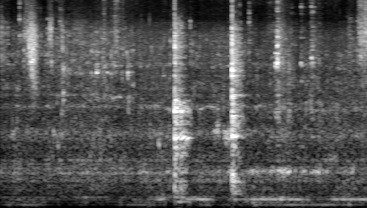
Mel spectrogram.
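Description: Raw rice grains poured into an aluminium pressure cooker over wet masala, with two sharp knocks about two and three seconds in.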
